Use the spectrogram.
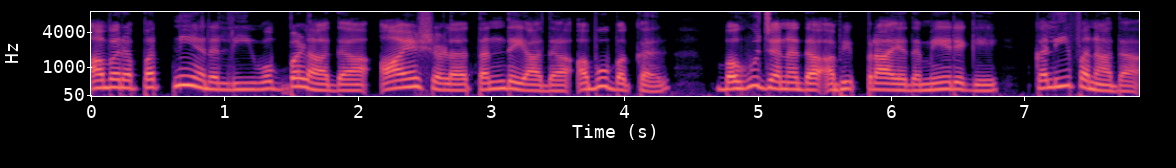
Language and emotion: Kannada, neutral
